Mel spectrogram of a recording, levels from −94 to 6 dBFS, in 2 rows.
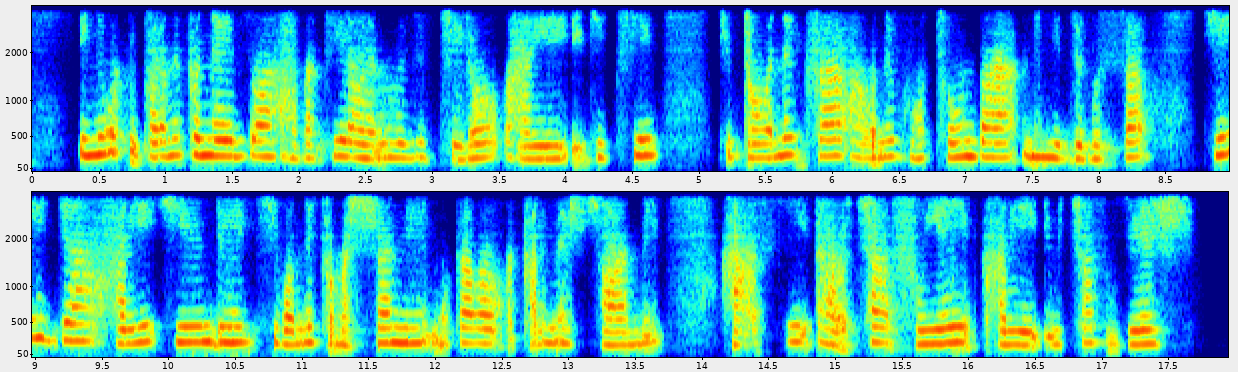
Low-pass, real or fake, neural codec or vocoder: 3.6 kHz; fake; codec, 44.1 kHz, 0.9 kbps, DAC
